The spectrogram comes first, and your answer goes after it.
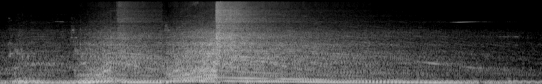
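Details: Subaru Impreza WRX GC8, EJ20G turbo revved up and back with a rough rapid knock riding on the revs; driven a year, prior owner two years; told forged pistons knock, owner suspects connecting rod; unconfirmed.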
